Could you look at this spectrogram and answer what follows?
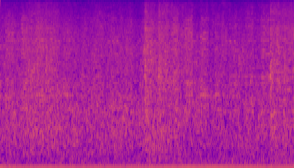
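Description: A train ride in the GTA Online video game plays as a continuous rumbling rail roar with low hum, steady and loud throughout, with no talk over it.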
